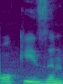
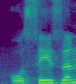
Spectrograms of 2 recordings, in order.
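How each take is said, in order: First: ओकेजन with a hard k in the middle; k sound. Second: ओसेजन with an s in the middle, marked wrong; wrong s sound. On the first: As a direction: say ओकेजन with a clear k. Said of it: "ओकेजन पढ़ रहे हैं". (सही उच्चारण ओकेजन) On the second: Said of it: "ओसेजन नहीं पढ़ते इसको". (गलत उच्चारण ओसेजन) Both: Shown as a demonstration.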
